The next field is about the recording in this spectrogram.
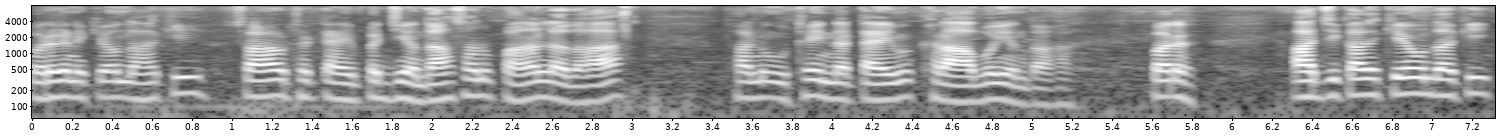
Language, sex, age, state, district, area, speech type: Dogri, male, 18-30, Jammu and Kashmir, Samba, urban, spontaneous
